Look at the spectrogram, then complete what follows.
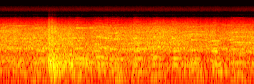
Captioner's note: gunshot; crowd cheering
